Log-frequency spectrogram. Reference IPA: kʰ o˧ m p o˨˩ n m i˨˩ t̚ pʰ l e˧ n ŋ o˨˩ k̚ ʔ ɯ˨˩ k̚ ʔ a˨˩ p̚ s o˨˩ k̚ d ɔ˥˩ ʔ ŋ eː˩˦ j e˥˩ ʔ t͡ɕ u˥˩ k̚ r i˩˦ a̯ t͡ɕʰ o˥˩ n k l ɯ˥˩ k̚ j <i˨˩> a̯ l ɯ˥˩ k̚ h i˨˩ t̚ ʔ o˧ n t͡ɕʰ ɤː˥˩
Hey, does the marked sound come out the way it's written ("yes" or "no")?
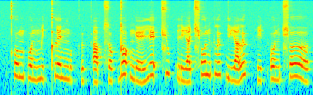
yes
